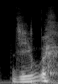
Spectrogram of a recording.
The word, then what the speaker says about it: Diou: Voici Diou. On prononce comme ça, je crois. Hein, Diou, exactement.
